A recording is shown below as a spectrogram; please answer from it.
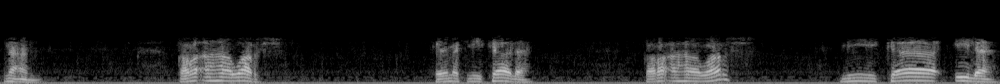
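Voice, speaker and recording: A man's voice: on the high side, normal speed, pauses often, husky, dry recording. A man teaching an online Quran recitation lesson, patiently quizzing students and chanting the example words. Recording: tinny phone-like online audio.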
